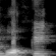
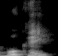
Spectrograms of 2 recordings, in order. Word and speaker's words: bouquet: rule শিখব জাস্টটা হল ফরাসি শব্দের শেষে কিউ ইউইটি এর উচ্চারণ হবে কে আর ফরাসি শব্দের শেষে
